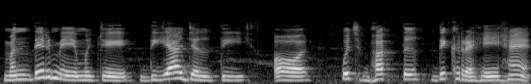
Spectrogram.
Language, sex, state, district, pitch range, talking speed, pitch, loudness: Hindi, female, Madhya Pradesh, Katni, 185-235 Hz, 125 wpm, 195 Hz, -15 LUFS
